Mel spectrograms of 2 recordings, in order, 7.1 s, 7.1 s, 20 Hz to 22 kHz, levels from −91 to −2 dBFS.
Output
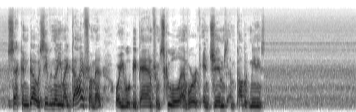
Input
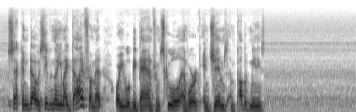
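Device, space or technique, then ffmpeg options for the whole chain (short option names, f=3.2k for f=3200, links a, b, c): laptop speaker: -af "highpass=f=250:w=0.5412,highpass=f=250:w=1.3066,equalizer=f=930:t=o:w=0.31:g=9,equalizer=f=1.8k:t=o:w=0.4:g=10,alimiter=limit=-13dB:level=0:latency=1:release=19,volume=5dB"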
